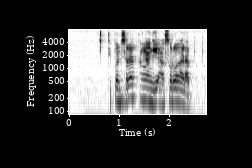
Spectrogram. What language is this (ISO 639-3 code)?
jav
